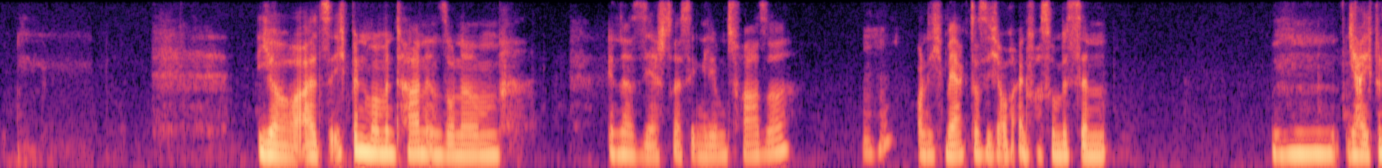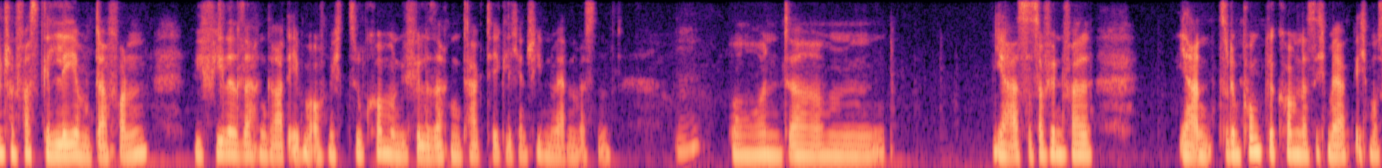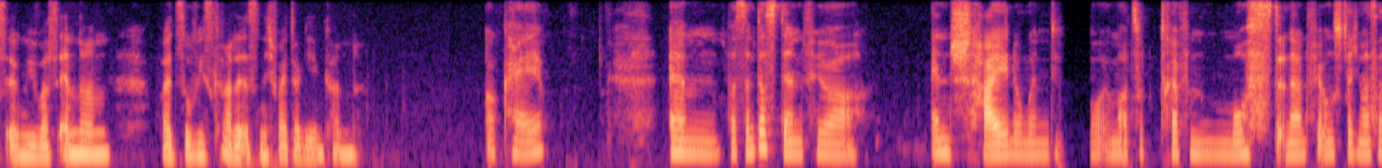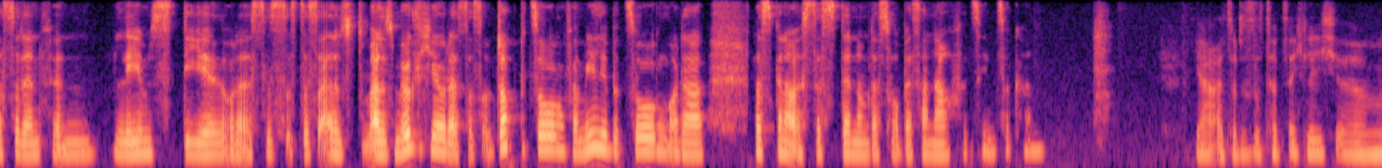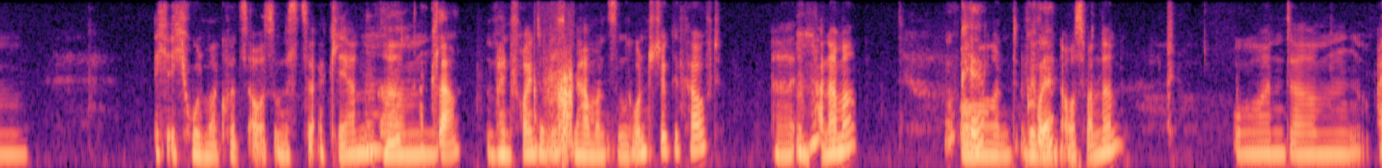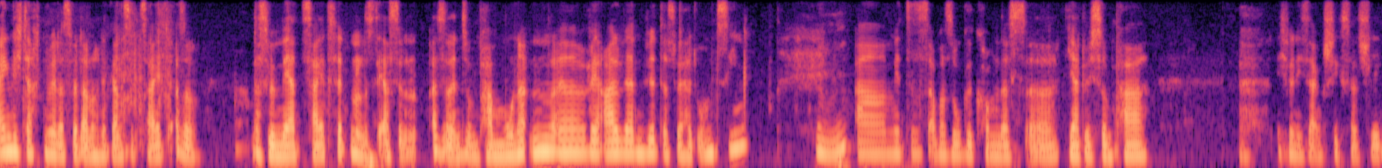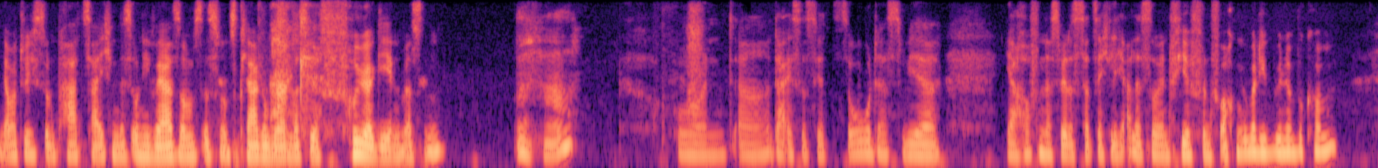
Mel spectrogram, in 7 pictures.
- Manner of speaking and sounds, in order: static; other background noise; tapping; background speech; distorted speech; drawn out: "ähm"; sigh; stressed: "früher"
- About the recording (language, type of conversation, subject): German, advice, Wie kann ich die tägliche Überforderung durch zu viele Entscheidungen in meinem Leben reduzieren?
